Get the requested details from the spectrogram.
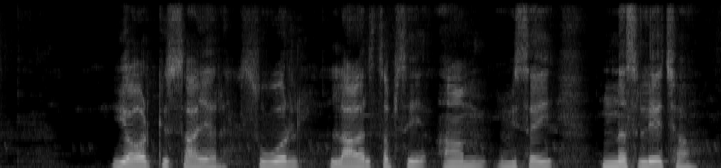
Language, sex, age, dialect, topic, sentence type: Magahi, male, 56-60, Northeastern/Surjapuri, agriculture, statement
